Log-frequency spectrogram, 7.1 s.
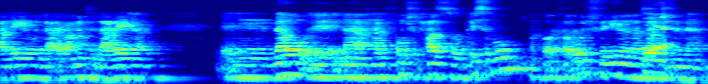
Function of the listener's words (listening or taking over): taking over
